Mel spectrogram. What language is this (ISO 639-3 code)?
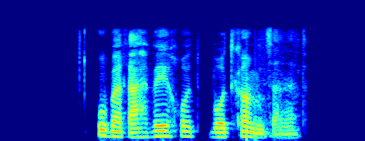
fas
